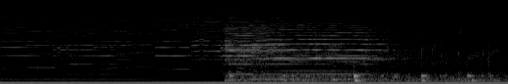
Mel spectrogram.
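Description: Instrumental music plays in a large hall.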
